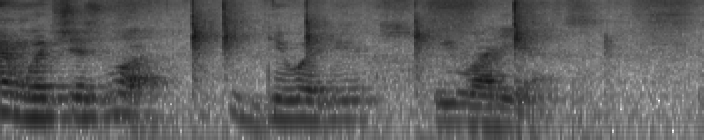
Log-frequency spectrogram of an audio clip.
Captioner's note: voiceover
